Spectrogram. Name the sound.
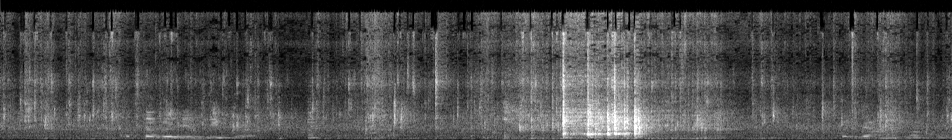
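washing dishes with running water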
